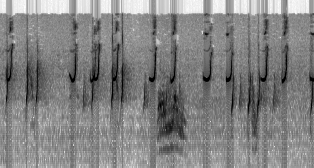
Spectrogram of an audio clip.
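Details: Common quail calls, used as a night hunting sound: sharp high notes hooking steeply upward, often in twos and threes, mixed with lower chirps and a brief harsh buzzy burst midway.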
